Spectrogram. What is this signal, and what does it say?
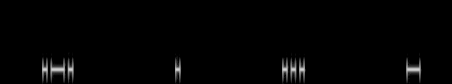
Morse code, heard as a keyed tone, about 28 wpm, spaced as for 8 wpm, 700 Hz. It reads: REST
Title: 8x Character Spacing - Top 500 Words - 28wpm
